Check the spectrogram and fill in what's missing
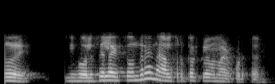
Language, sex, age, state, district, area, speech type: Kannada, male, 18-30, Karnataka, Belgaum, rural, conversation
